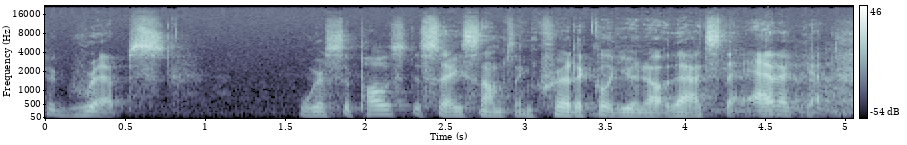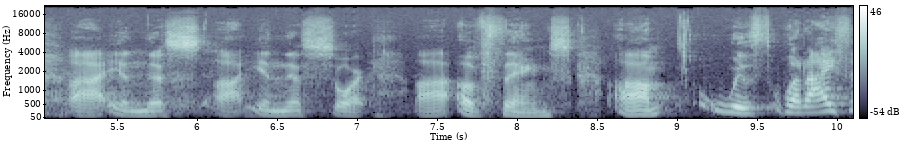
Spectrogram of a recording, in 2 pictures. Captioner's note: laughter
